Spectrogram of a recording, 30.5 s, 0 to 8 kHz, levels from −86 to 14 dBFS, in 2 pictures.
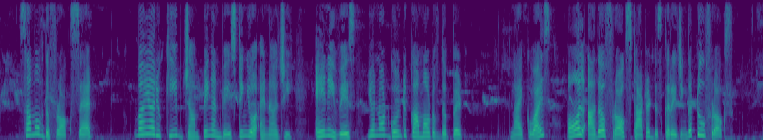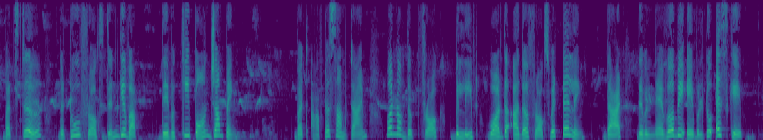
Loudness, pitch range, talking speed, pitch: -29 LUFS, 190-290 Hz, 140 wpm, 225 Hz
